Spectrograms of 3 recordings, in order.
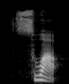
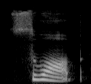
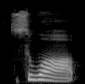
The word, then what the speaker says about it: swab: right now in malaysia we call this swap swap but the correct pronunciation is swab swab a famous mispronoun profession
